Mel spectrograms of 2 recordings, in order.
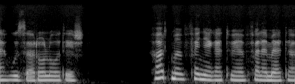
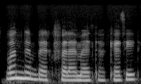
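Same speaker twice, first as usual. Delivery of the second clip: usual speaking voice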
